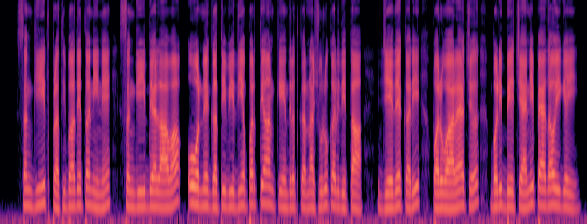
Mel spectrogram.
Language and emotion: Dogri, fearful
